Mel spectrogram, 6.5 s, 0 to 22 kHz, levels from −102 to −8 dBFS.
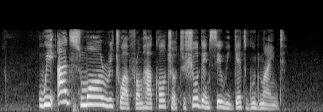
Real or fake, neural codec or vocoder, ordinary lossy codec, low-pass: real; none; none; 7.2 kHz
